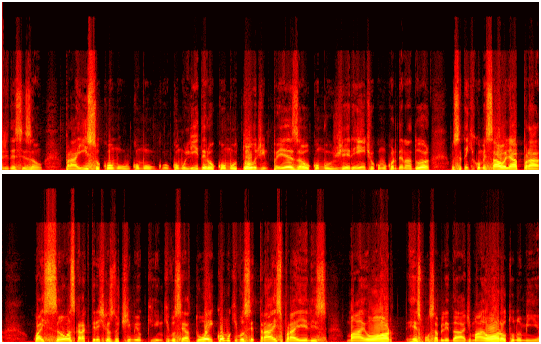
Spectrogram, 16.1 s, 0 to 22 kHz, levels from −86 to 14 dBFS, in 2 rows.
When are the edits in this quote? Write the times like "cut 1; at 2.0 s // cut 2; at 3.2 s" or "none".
none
